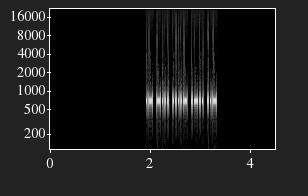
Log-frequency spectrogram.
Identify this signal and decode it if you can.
Morse code, heard as a keyed tone, about 45 wpm, 700 Hz. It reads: AB4LU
